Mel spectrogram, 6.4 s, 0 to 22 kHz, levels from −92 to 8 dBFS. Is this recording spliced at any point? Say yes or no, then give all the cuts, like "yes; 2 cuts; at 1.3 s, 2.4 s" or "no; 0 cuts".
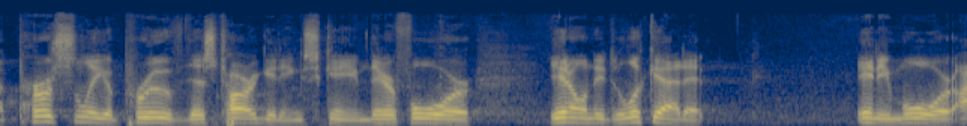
no; 0 cuts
